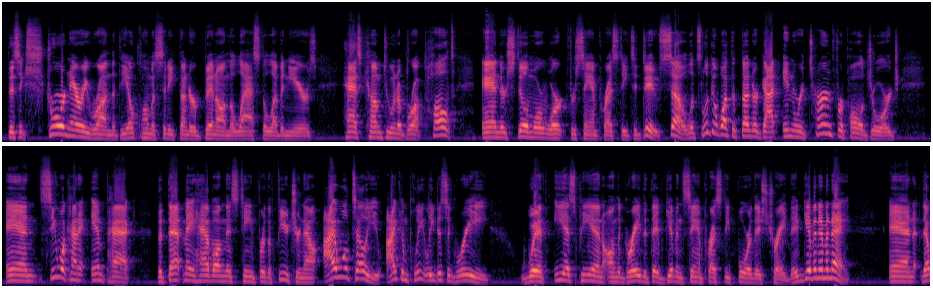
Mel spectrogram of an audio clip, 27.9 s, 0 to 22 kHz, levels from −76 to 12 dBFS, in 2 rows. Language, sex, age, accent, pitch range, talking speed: English, male, 40-59, American, 125-170 Hz, 185 wpm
